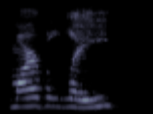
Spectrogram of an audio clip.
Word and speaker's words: Marvelle: Marvelle.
